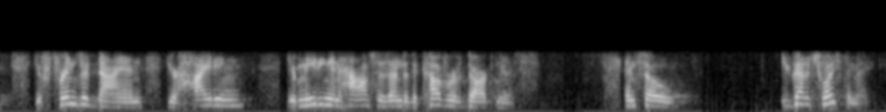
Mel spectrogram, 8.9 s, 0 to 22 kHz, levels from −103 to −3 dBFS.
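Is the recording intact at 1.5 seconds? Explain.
No. At 1.5 seconds the speech runs through the AMR narrowband mobile codec, as it does for the whole clip. Nothing above 3.6 kHz survives, and the voice is heavily buzzy and synthetic, which points to a very low bitrate mode near 5 kbps.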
